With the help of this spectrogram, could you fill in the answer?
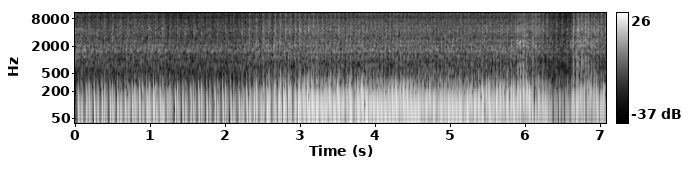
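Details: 800 Suzuki Intruder V-twin motorcycle with previous backfiring and popping, after new spark plugs on one side; even, loping beat that revs cleanly and settles back without popping or missing. Now running much smoother.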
